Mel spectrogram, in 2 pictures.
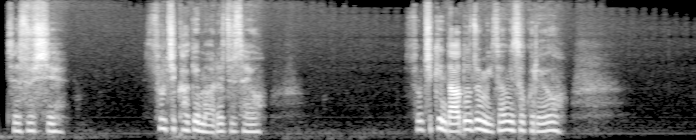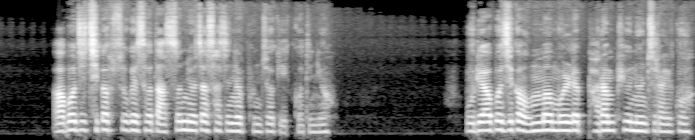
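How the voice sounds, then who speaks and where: A woman voicing a distressed middle-aged brother-in-law who pleads earnestly in a low voice. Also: steady tone, moderate pace, pauses often, darkish tone, close to an everyday voice. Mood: pleading.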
